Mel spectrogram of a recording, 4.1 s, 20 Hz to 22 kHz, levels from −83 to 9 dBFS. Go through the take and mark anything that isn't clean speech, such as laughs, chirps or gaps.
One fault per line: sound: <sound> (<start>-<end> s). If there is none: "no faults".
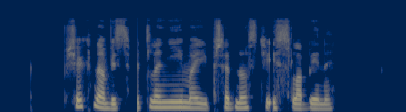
sound: dropout (1.3-1.4 s)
